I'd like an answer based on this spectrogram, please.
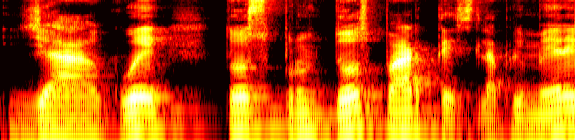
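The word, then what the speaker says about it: Yahweh: Entonces, en la otra, en la otra pronunciación, la pronunciación es Yahwe, la primera parte por la palabra aleluya, aleluya, y la segunda por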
